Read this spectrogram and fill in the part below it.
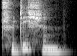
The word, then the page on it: tradition: British English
